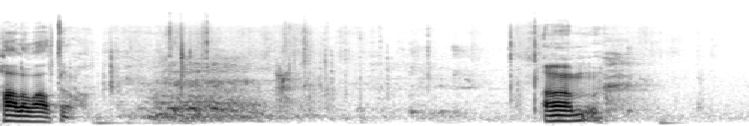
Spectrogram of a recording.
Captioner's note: laughter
